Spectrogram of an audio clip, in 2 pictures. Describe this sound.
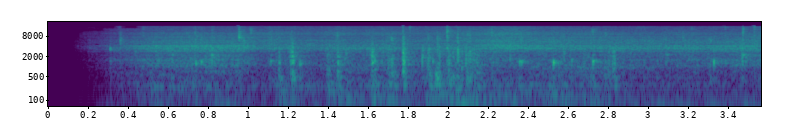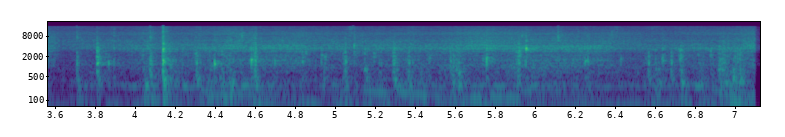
listen to a coffee machine prepare coffee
